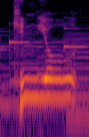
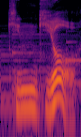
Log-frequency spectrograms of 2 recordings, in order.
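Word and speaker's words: 金魚: Kingyo... Kingyo. There we go. I had the syllables in the wrong spot.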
